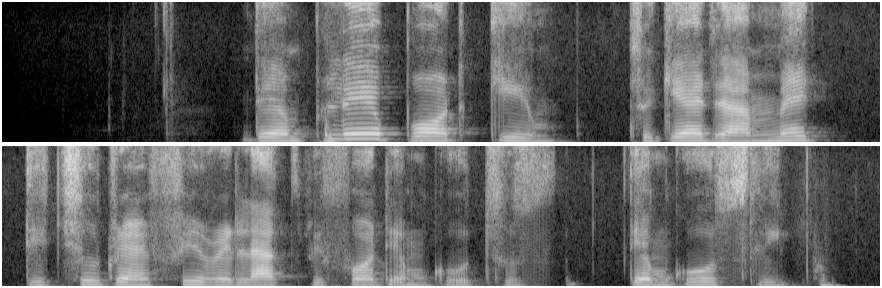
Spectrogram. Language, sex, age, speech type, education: Nigerian Pidgin, female, 15-29, spontaneous, tertiary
